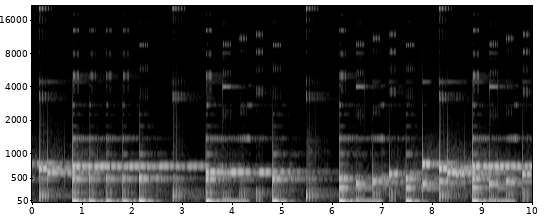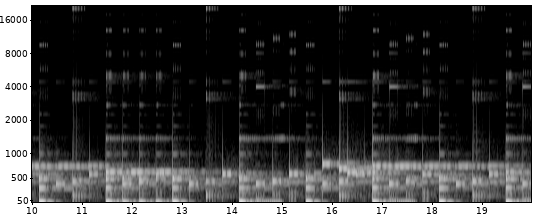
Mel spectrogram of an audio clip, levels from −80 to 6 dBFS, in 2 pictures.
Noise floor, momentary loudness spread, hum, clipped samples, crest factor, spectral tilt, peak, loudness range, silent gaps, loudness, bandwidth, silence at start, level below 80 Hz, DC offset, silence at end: -44 dBFS; 8 LU; none; under 0.1%; 18 dB; -7 dB/octave; -2 dBFS; 4 LU; none; -24 LUFS; over 20 kHz; 0 s; -36 dBFS; under 0.1%; 0 s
